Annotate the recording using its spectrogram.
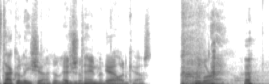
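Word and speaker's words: tacolilla: Apparently, it's like Lisha because it's like Argentinian Chilean pronunciation. SHC or something. I thought it was Takolia, and the casters were saying Takolisha, and apparently double L is a sh sound in like some places an in SHC South America or something like that.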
